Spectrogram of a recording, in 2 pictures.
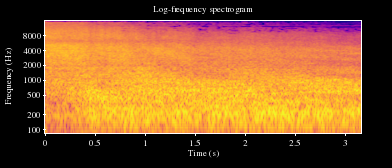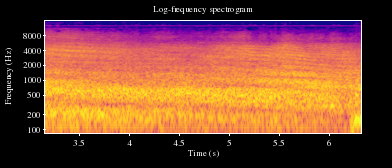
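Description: Kerosene turbine engine of an RC Viper model jet at full power on its takeoff run: a loud jet rush that dulls and fades from about a second and a half in as the jet lifts off and climbs away.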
